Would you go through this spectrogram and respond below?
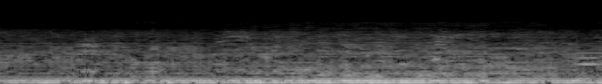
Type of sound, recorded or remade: remade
